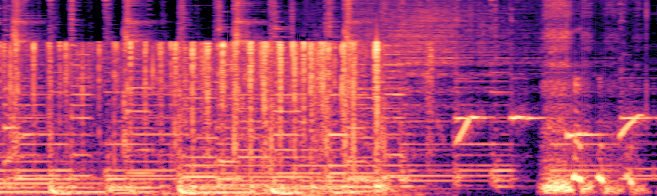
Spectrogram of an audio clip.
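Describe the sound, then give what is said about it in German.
A cartoon-style effect of a lizard scurrying on its legs: rapid, busy tapping notes patter along over tonal music, then give way to a few quick rising slide-whistle swoops. “Viele von euch können sich diese flitzeschnellen Tierchen wahrscheinlich besser vorstellen, wenn sie das hier hören.”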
